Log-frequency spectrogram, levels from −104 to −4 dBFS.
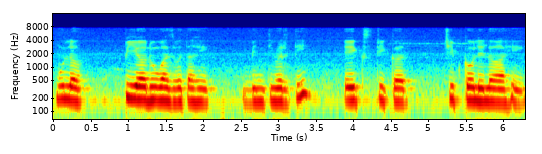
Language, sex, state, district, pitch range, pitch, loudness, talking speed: Marathi, female, Maharashtra, Gondia, 165-185 Hz, 175 Hz, -17 LUFS, 85 wpm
